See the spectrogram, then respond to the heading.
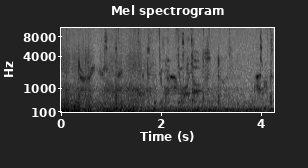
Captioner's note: group whispering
